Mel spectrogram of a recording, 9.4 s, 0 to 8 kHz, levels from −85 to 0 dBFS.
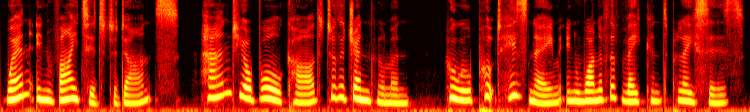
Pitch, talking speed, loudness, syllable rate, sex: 220 Hz, 140 wpm, -18 LUFS, 3.6 syllables/s, female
